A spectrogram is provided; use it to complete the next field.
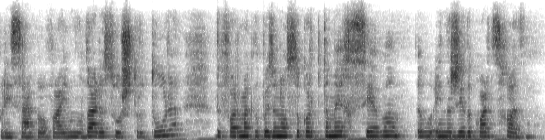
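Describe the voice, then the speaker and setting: A high-pitched woman talks at a fairly quick pace in a flat, monotone way. Noticeable background noise runs underneath. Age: 30s. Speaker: crystal therapist and author. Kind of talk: casual interview. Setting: recorded in a crystal shop.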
